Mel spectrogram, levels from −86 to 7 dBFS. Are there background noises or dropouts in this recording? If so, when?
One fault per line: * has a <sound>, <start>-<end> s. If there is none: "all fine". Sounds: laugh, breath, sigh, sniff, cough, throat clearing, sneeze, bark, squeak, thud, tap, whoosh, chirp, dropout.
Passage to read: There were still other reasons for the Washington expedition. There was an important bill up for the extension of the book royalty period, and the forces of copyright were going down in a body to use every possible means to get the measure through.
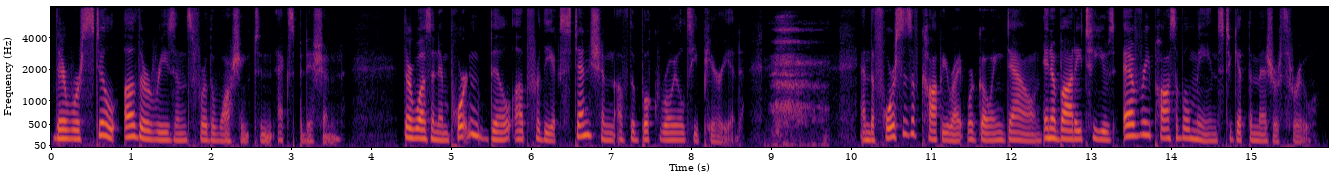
* has a sigh, 8.9-9.8 s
